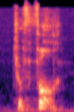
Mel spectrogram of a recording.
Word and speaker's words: Truffaut: Pronuncialo bien, ¿viste? Oh. Fahrenheit 451, que salió en 1966. Sí, ¿qué se puede decir? El director de esta obra fue François Truffaut. Así, es francés, lo tenés que decir bien.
